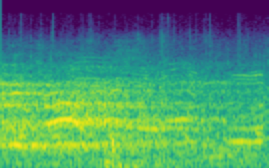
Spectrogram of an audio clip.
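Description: Footballers' voices calling out across the pitch, with one dull thud a little under a second in.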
